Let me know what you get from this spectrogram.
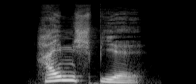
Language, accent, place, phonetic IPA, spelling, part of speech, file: German, Germany, Berlin, [ˈhaɪ̯mˌʃpiːl], Heimspiel, noun, De-Heimspiel.ogg
- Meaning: home game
